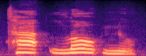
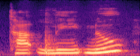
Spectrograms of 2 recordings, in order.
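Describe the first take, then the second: First: The middle syllable has the vowel 'o'. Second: The middle syllable has the vowel 'i'. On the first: This is how the word is spelled. "it's written ta lo nu" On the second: This is how the word is read aloud. "it's pronounced ta li nu"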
